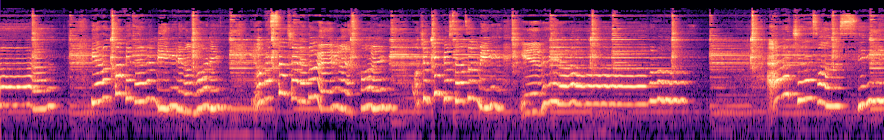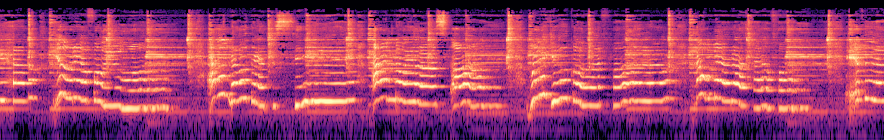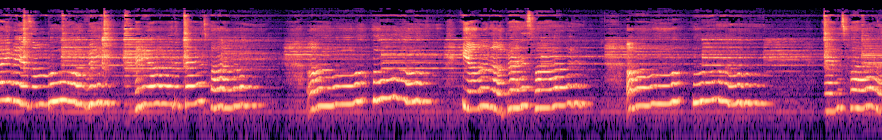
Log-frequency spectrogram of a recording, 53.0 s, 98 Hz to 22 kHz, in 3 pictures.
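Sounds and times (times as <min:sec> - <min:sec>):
woman singing: 0:00.0 - 0:13.8, 0:15.1 - 0:40.8, 0:41.4 - 0:50.8, 0:51.8 - 0:53.0.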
